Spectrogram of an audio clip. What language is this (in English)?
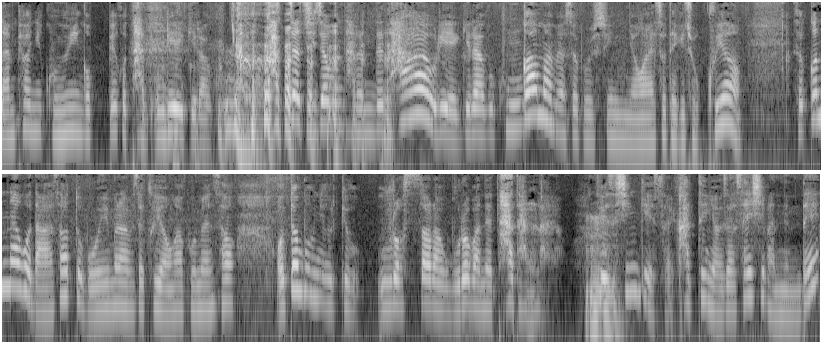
Korean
